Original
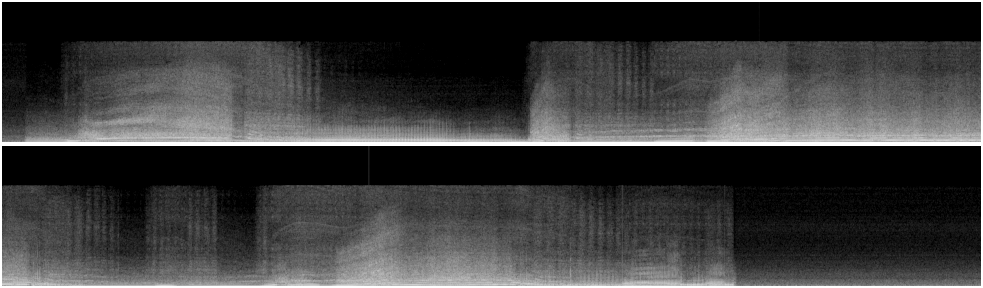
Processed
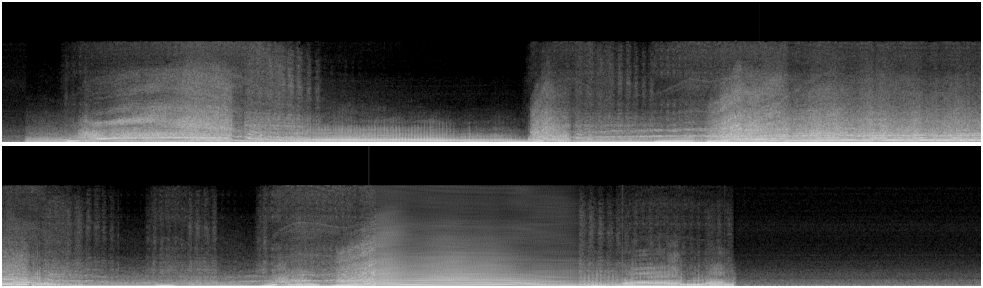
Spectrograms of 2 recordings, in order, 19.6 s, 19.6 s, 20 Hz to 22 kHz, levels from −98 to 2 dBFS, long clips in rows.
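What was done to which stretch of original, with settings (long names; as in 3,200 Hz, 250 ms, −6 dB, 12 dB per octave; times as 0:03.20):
0:13.53–0:15.57: spectrum smeared in time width 148 ms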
